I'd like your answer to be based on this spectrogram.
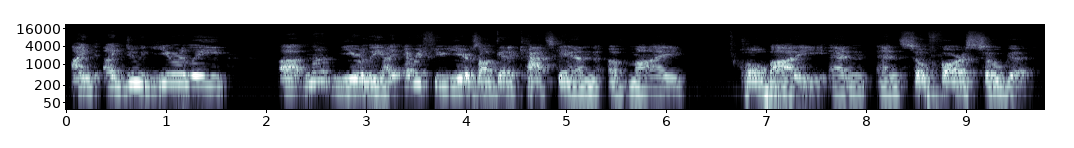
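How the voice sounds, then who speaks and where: A man's voice: medium pitch, animated, measured pace, distant mic. A man in his fifties from New York City, a doctor hosting a casual podcast, chatty and playful, rambling with restarts. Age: 50s. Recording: roomy sound, set back from the mic.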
